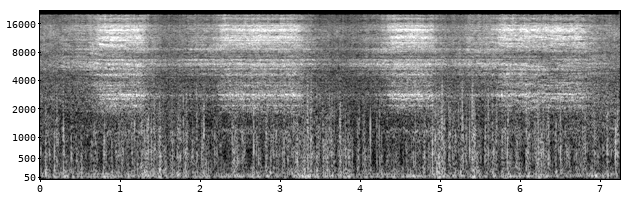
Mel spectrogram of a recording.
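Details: 1987 Chevy Silverado K10 350 V8 with a rough, lumpy idle whose revs swell and sag every couple of seconds on their own, gaining and losing power; a surging, hunting idle, cause unknown.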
